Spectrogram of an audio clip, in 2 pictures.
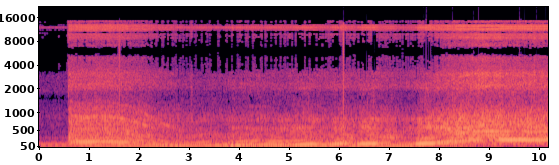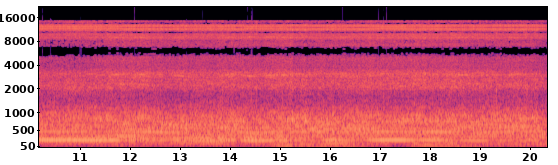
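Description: Off-road SUV engine revving hard as it claws up a steep loose-sand slope. The revs rise and fall for the first few seconds, then are held high and wavering for the rest. The sound starts abruptly about half a second in.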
